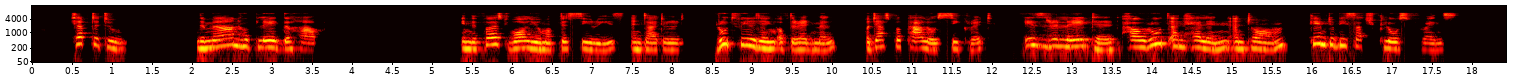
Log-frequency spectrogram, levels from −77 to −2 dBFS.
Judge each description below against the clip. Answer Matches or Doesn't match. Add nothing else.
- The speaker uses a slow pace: Matches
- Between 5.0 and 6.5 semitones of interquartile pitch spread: Matches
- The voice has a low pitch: Doesn't match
